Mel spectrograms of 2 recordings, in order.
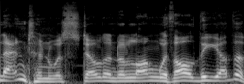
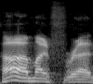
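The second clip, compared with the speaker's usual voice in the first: put-on drunken voice, much slower; 5 semitones lower than usual. Narrator voicing a drunk man hugging an adventurer, drunk character voice. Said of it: "in this awkward drunk hug".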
